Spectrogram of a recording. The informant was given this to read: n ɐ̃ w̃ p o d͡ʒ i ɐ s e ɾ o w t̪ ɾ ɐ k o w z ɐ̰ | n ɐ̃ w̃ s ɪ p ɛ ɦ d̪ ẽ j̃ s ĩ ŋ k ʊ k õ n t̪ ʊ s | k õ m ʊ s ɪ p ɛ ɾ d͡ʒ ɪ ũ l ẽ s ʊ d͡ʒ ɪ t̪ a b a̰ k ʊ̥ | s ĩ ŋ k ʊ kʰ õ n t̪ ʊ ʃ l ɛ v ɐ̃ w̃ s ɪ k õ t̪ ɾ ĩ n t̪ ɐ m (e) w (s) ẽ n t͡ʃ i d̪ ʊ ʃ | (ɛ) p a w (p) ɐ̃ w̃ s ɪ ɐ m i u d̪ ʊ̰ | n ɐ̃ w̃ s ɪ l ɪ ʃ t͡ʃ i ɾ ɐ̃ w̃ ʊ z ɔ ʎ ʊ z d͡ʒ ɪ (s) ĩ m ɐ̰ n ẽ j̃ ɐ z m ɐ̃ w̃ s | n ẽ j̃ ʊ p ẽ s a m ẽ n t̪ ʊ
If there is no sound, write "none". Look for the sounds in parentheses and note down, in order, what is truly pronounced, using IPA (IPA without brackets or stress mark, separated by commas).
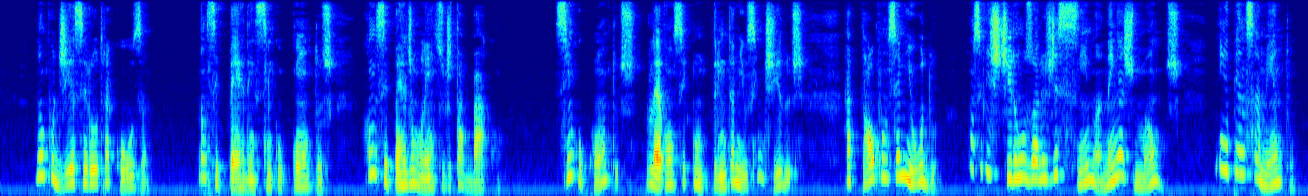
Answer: i, s, a, p, s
